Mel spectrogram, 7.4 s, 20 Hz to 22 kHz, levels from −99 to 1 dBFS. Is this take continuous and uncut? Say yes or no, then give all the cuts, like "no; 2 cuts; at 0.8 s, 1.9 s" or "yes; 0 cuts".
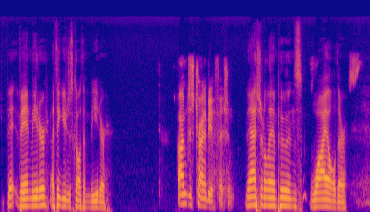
yes; 0 cuts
